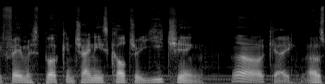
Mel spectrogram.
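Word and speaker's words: I Ching: Yichching. Oh, okay. I was pronouncing it wrong. Yichching.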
